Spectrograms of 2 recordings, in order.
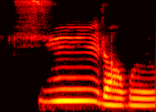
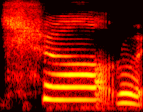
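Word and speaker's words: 車: 요거는 술의 거로 읽을 때는 쥐라고 읽고 차라고 읽을 때는 츠로 읽게 되는데요.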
